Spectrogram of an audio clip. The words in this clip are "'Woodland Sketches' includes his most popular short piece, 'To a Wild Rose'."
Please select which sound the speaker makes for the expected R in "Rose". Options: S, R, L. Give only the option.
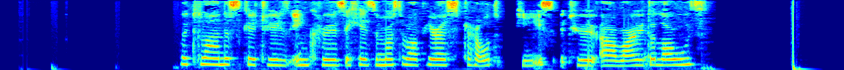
L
